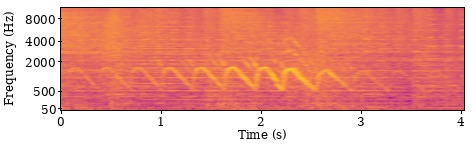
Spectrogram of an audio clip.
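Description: A siren-like sound effect, its pitch swooping up and down about four times a second for roughly three seconds, laid over the intro music of a reggae track.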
